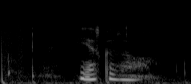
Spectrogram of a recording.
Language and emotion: Russian, sad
